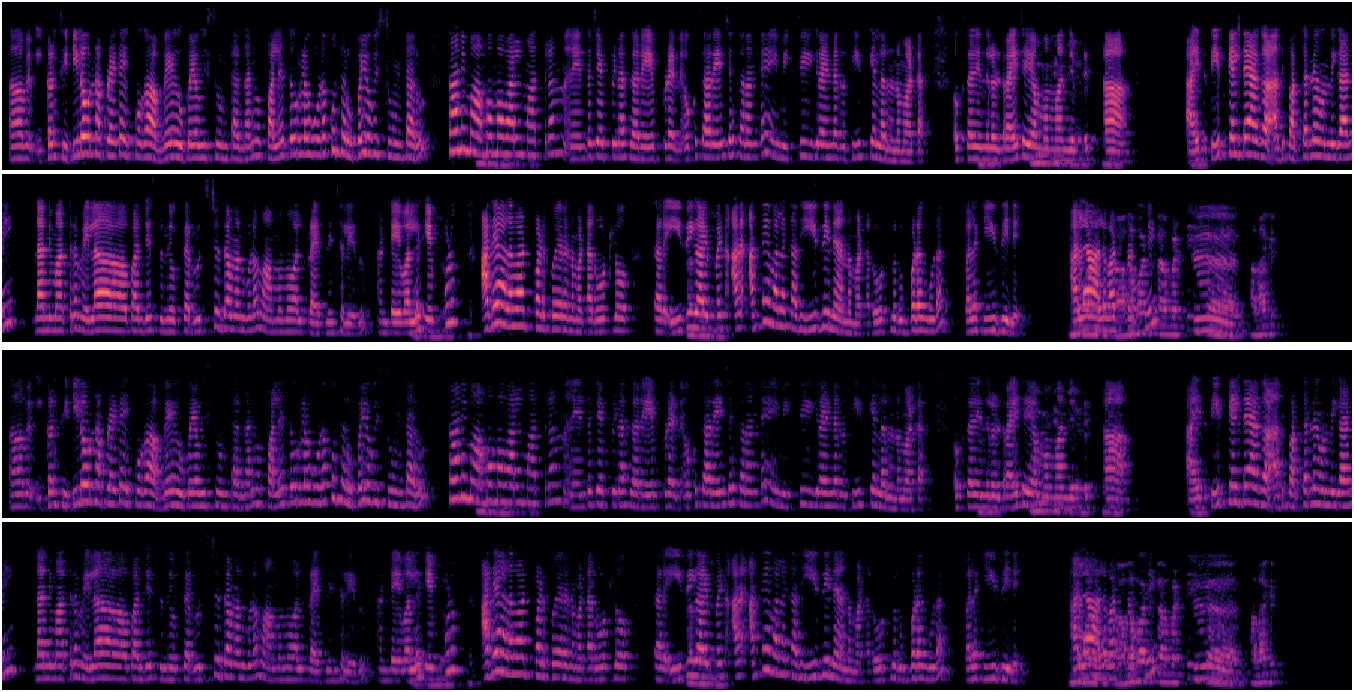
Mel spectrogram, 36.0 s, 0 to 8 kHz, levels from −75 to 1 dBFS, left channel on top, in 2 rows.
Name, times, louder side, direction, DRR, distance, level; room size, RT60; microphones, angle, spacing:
voice 1, 0.1-5.6 6.0-15.0 15.8-18.2 18.4-24.1 24.4-26.3 26.7-30.6 30.9-31.6 32.2-33.4 33.9-34.5, left 5 dB, 30° left, 10 dB, 0.4 m, -33 dB
voice 2, 6.3-6.8 13.0-13.2 13.7-14.9 15.8-16.0 23.4-23.9 27.1-27.6 32.2-35.0, equal, 10° left, 1 dB, 0.8 m, -41 dB
3.1 x 2.5 x 3.9 m, 0.34 s
head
